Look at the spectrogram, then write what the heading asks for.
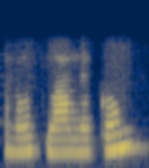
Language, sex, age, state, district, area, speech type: Urdu, female, 45-60, Bihar, Gaya, urban, conversation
